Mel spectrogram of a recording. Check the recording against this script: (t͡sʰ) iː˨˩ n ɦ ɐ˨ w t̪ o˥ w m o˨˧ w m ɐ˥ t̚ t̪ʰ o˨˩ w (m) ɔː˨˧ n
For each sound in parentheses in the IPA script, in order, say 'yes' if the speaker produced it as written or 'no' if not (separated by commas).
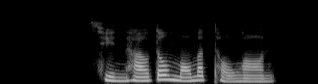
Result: yes, no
